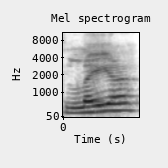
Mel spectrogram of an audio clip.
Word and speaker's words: Leia: paige and finally genesis it's it's leia and natalie leia i'm sorry leia i want to get that right people mispronounced my name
